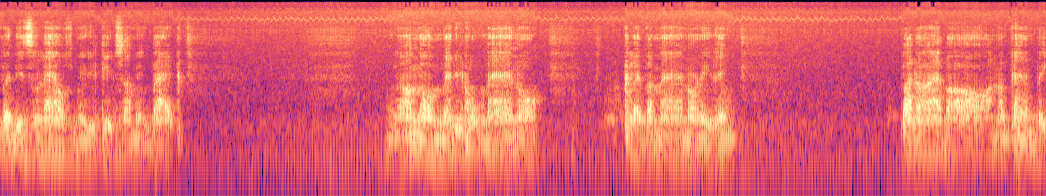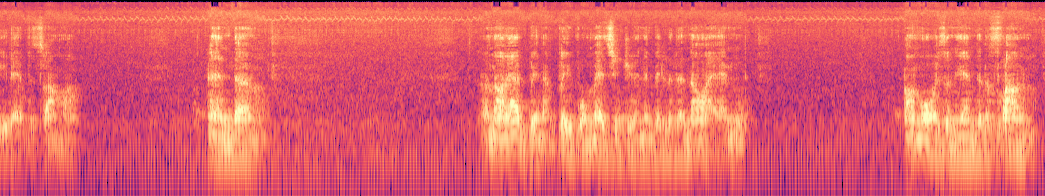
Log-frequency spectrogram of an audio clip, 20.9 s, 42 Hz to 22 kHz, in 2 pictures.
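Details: Tracheoesophageal speech in a 57-year-old man after total laryngectomy for stage four laryngeal cancer, using a voice prosthesis with button occlusion of the neck stoma.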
